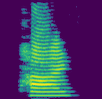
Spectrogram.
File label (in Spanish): "拍", chino mandarin; pāi; tocar; golpear con las manos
